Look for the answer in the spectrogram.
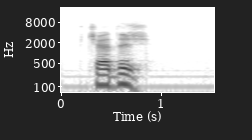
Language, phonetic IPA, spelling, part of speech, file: Adyghe, [pt͡ʃadəʑə], пчэдыжьы, noun, Пчэдыжь.ogg
- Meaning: morning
